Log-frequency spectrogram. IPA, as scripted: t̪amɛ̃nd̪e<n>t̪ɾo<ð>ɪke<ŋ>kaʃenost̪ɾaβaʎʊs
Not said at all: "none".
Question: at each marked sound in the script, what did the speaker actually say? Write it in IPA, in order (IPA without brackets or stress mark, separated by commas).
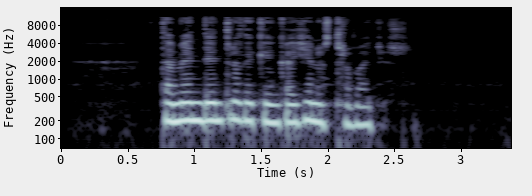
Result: n, ð, ŋ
